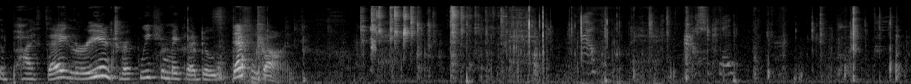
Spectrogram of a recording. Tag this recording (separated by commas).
kid speaking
